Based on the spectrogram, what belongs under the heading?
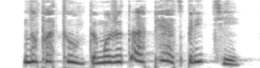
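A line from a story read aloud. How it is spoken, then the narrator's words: Sobbing. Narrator (Russian): всхлипывала Эля, прелестная даже в рыданиях и слезах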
